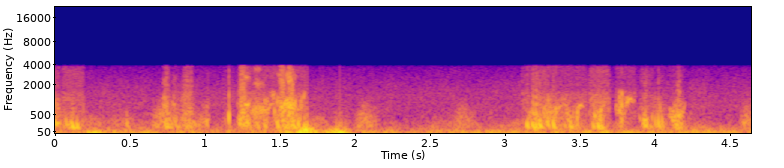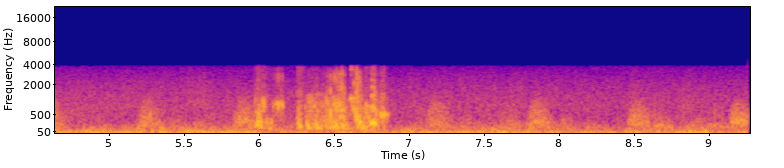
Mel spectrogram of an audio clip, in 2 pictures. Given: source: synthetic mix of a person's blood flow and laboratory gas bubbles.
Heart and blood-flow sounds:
Doppler ultrasound of blood flow; subclavian vein
0.00-0.22 s: bubbles
0.72-1.05 s: bubbles
1.14-1.70 s: bubbles
3.12-3.71 s: bubbles
3.75-4.22 s: bubbles
5.98-6.18 s: bubbles
6.26-6.89 s: bubbles
From the record:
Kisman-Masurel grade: 332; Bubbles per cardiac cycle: rolling drumbeat, 9 or more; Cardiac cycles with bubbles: 50 to 99%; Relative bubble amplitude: moderate (0.250 to 0.450); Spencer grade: 3 (all of the cardiac periods contain showers or single bubble signals, but not dominating or overriding the cardiac motion signals); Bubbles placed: anywhere in the cardiac cycle

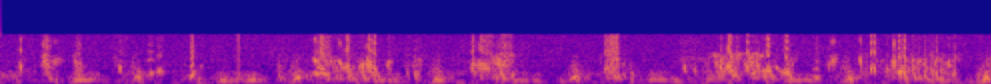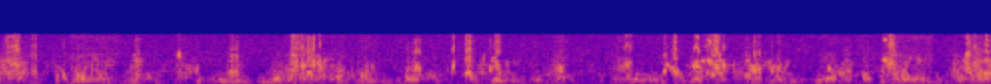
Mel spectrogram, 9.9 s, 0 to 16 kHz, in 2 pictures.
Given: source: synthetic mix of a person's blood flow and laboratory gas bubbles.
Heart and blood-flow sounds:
Doppler ultrasound of blood flow; precordium
0.07-0.14 s: bubbles
0.19-0.32 s: bubbles
0.35-0.43 s: bubbles
0.55-0.64 s: bubbles
0.73-0.82 s: bubbles
0.91-1.01 s: bubbles
1.38-1.45 s: bubbles
1.53-1.97 s: bubbles
2.01-2.14 s: bubbles
2.33-2.62 s: bubbles
3.00-3.15 s: bubbles
3.39-4.00 s: bubbles
4.04-4.21 s: bubbles
4.29-4.81 s: bubbles
4.87-5.15 s: bubbles
5.24-5.54 s: bubbles
5.61-5.67 s: bubbles
5.82-5.95 s: bubbles
6.07-6.19 s: bubbles
6.36-6.86 s: bubbles
6.95-7.08 s: bubbles
7.18-7.54 s: bubbles
7.60-7.79 s: bubbles
8.02-8.13 s: bubbles
8.23-8.90 s: bubbles
9.05-9.61 s: bubbles
9.69-9.92 s: bubbles
From the record:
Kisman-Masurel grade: 243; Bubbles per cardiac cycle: several, 3 to 8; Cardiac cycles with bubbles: 100%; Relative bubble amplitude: loud (0.450 to 0.775); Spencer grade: 3 (all of the cardiac periods contain showers or single bubble signals, but not dominating or overriding the cardiac motion signals); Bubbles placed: anywhere in the cardiac cycle

